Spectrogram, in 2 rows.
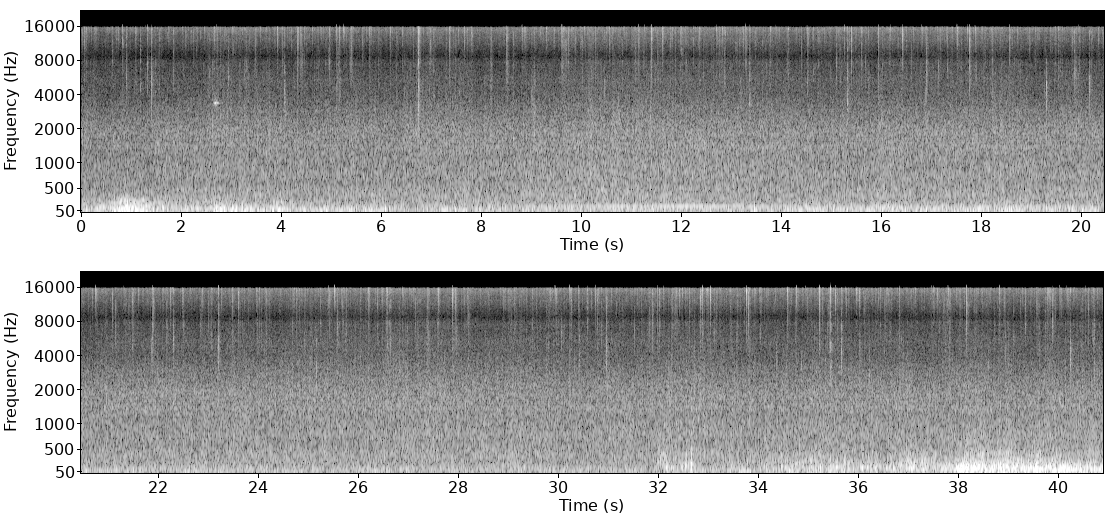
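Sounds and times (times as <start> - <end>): rain falling on pavement: 0.0 - 40.9
low thunder rumble: 0.2 - 5.0, 32.0 - 40.9.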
